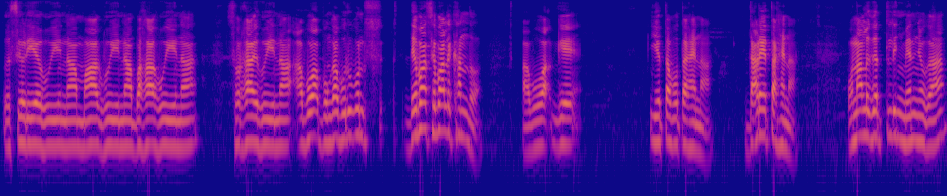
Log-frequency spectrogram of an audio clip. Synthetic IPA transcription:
əsəɽijəɦujənamaɡɦujənabaɦaɦujəna | sɔɾɦajɦujənaʔa̰bɔwaʔbɔŋɡabuɾubɔn | d̪ɛbasɛbalɛkʰand̪ɔ̰ | abɔwaʔɡɛ | ijət̪abɔt̪aɦɛna̰ | d̪aɽɛt̪aɦɛna̰ | ɔnaləɡət̪̚ˀt̪ːəliɲmɛnɲɔɡa

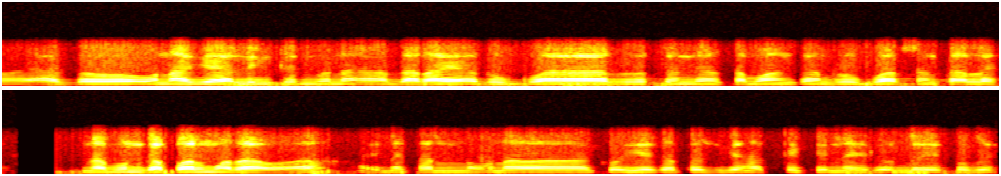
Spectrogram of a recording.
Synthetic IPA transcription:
hɔjad̪ɔːnaɡɛaliŋʈʰɛt̪̚mɛnaʔad̪aɾajaʔɾub̚baɾsɛnd͡ʒasamaŋkʰanɾubwaɾsɛnt̪aalɛ | nabunɡapalmaɾaɔwaʔaɛ̰nakʰanɔnakɔjɛkat̪ɛt̪̚ɡɛɦat̪̚ʈʰikɛnaɦilɔʔlɛkɔbɛ

